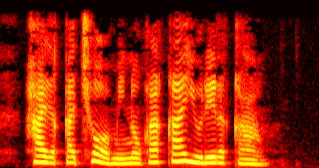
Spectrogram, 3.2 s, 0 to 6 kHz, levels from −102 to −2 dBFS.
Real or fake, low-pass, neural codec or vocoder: real; 5.4 kHz; none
